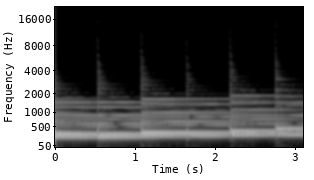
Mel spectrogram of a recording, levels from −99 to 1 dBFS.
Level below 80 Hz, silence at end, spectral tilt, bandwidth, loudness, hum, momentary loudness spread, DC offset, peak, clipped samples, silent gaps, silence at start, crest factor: -88 dBFS; 0 s; -7.5 dB/octave; 4.4 kHz; -34 LUFS; none; 4 LU; under 0.1%; -22 dBFS; under 0.1%; none; 0 s; 12 dB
